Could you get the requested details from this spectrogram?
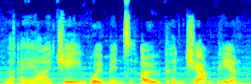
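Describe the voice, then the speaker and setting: A woman's voice: medium pitch, flat delivery, normal speed. A woman giving live golf commentary, describing shots and scores. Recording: clear outdoor ambient noise.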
